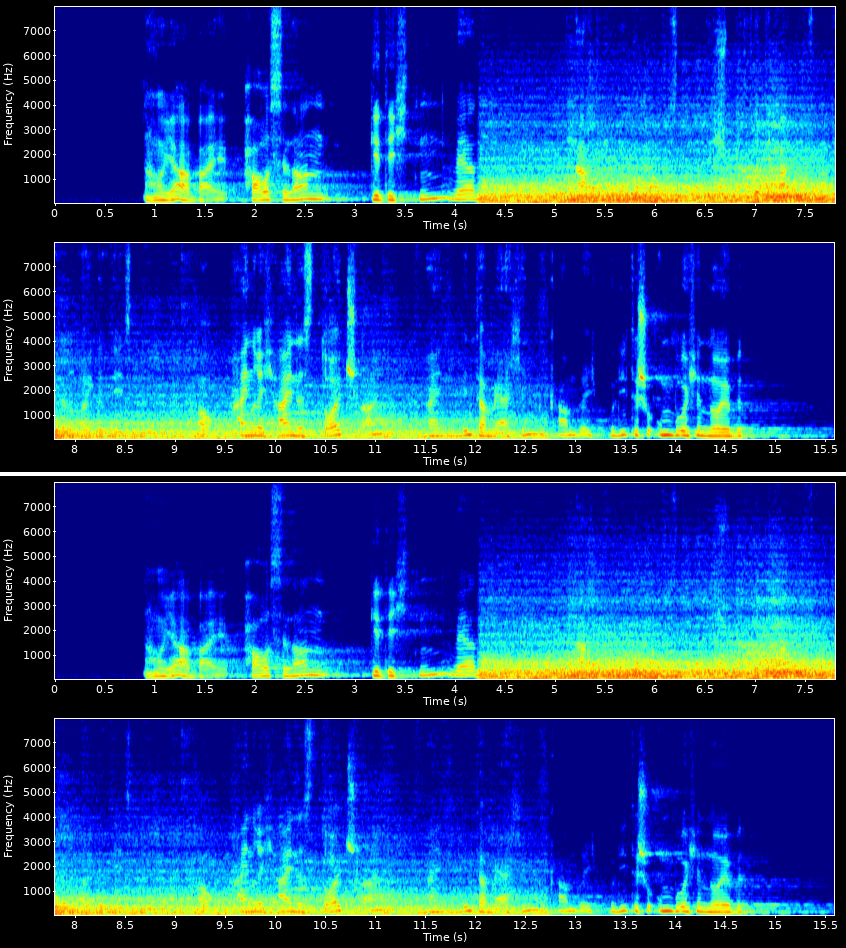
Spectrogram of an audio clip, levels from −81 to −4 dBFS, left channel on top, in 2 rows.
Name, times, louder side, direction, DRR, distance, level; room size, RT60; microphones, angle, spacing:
voice 1, 0.9-2.7 3.2-4.5 5.1-8.7 9.2-11.1 11.5-14.7, left 2 dB, 30° left, 14 dB, 0.5 m, -28 dB
sound 1, 4.2-12.7, equal, 5° left, 1.0 m, -23 dB
26.5 x 22.5 x 6.8 m, 2.6 s
head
